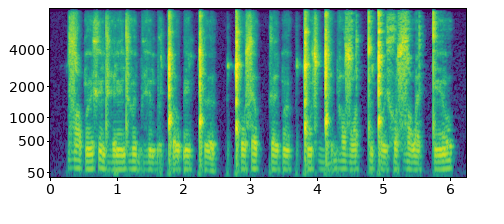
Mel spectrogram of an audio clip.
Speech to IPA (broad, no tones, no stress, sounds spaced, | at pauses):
zˤ ɛ p ə̃ ɪ̯ x ẽ dʱ e ɾ ẽ dʱ ə̃ ɪ̯ bʱ ẽ b ə ǃʼ ə ʊ̯ ʔ ẽ ǃʰ ɘ | ǃʰ o s ɛ ʊ̯ kː ɛ ɪ̯ p ə̃ | ǃ õ s ɡ͡ǃ e bʱ ə ʊ̯ zˤ o ɪ̯ tː õ ǃ ɤ ɪ̯ x o s zˤ ɛ w ɛ tː ẽ ʊ̯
